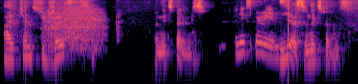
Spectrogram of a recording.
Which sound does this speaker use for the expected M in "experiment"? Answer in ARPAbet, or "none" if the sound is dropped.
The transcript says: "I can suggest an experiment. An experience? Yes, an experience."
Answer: none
